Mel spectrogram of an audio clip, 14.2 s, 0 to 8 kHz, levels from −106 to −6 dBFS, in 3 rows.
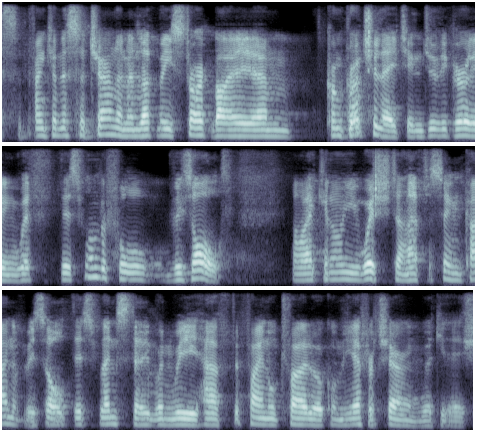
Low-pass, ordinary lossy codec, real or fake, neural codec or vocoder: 7.2 kHz; none; fake; codec, 24 kHz, 0.9 kbps, WavTokenizer, medium music audio release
